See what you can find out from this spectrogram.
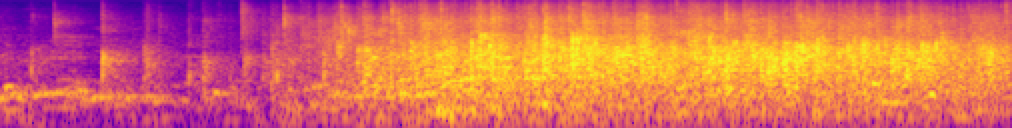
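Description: Audience applause for a performer who has not yet begun starts as a few scattered individual claps, then swells after a couple of seconds into a dense, steady roar of clapping that holds loud to the end.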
